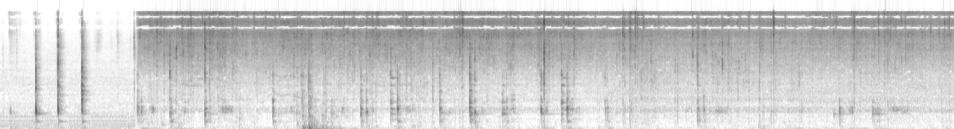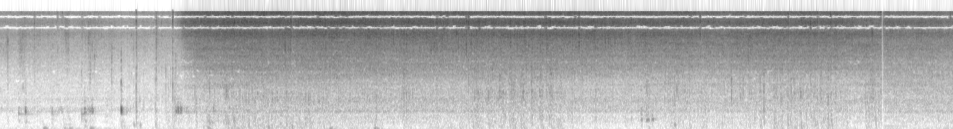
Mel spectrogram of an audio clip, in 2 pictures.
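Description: Diced Spam sizzling in a nonstick pan while a wooden spatula taps and stirs it, with sharp knocks in the first couple of seconds. About seventeen seconds in, the sizzle jumps to a loud, steady hiss as steamed riced cauliflower and vegetables go into the hot pan.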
